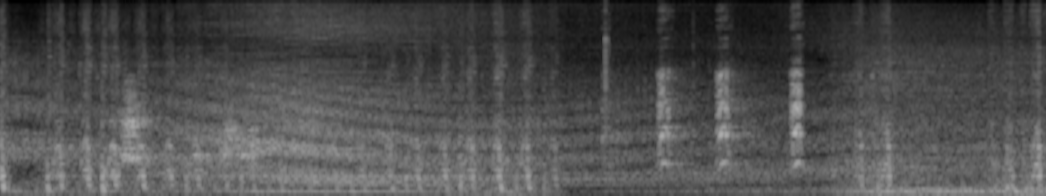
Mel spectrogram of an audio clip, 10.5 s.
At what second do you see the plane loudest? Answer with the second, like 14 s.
3 s.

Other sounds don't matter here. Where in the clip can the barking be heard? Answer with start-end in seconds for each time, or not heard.
1.1-2.7, 6.0-8.1.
